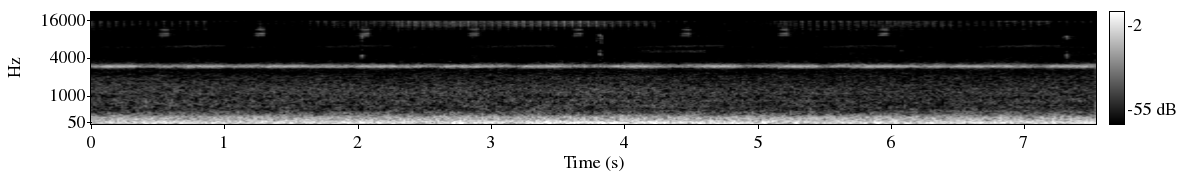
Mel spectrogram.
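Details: Insects chirping at night in the countryside: a steady, unbroken high-pitched trill runs throughout, with fainter higher chirps pulsing above it at roughly one-second intervals over a low rumbling background.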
